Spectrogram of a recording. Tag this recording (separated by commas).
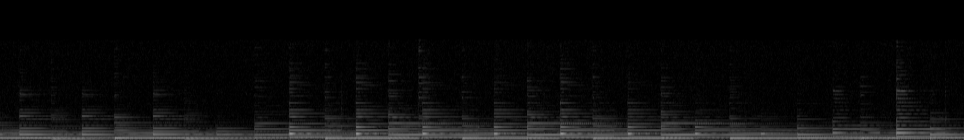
Flamenco, Piano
